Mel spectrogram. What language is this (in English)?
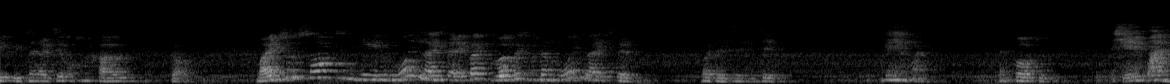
Dutch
